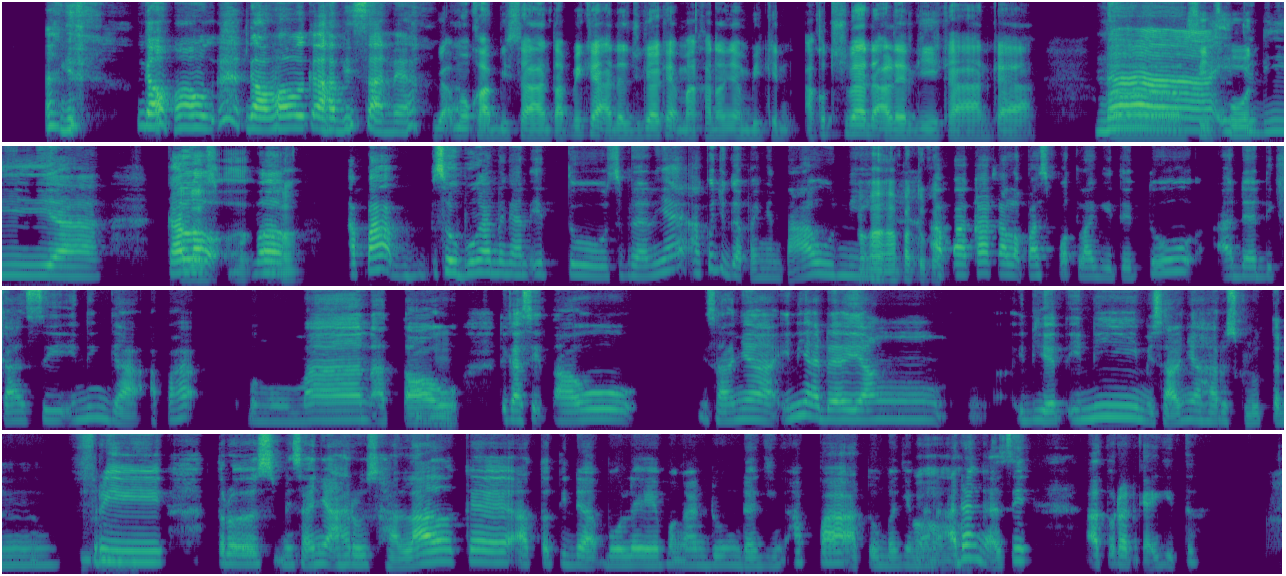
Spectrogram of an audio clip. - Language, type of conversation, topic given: Indonesian, podcast, Pernahkah kamu ikut acara potluck atau acara masak bareng bersama komunitas?
- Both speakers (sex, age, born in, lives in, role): female, 45-49, Indonesia, Netherlands, host; male, 30-34, Indonesia, Indonesia, guest
- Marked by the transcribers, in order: laughing while speaking: "Oh gitu, enggak mau enggak mau kehabisan ya"; chuckle; in English: "seafood"; other background noise; in English: "gluten free"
